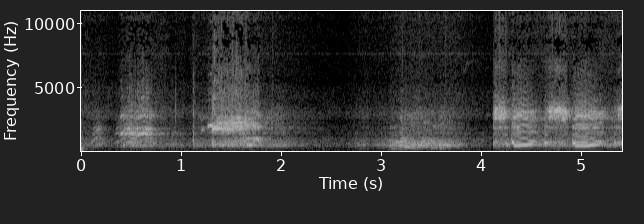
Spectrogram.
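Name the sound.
donkey braying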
